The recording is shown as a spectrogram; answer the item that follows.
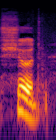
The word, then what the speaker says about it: should: And also, should, when you say the word, don't pronounce the O or the L. So if we remove this and remove this, the result is should.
